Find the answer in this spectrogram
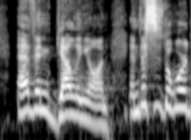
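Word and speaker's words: εὐαγγέλιον: go forward okay the first greek word is pronounced evangelion evangelion and this is the word that's sort of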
